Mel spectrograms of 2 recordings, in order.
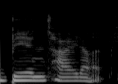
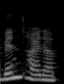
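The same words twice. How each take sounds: First: "been" drawn out slow and low; stress on been. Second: Said in the usual way. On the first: Real, not acted. Explaining the hardcore version to listeners, heavy stress on "been". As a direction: lean hard and slowly on "been", meaning the real thing. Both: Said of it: "but I haven't, like, been tied up".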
